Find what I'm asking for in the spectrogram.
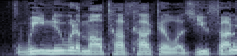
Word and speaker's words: Molotov: Why can't I say that? Molotov, right? – You are saying it right.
